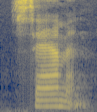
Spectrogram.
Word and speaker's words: salmon: those lamb de SLE silent L talk should salmon we're not hearing the L in those words silent s debris or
